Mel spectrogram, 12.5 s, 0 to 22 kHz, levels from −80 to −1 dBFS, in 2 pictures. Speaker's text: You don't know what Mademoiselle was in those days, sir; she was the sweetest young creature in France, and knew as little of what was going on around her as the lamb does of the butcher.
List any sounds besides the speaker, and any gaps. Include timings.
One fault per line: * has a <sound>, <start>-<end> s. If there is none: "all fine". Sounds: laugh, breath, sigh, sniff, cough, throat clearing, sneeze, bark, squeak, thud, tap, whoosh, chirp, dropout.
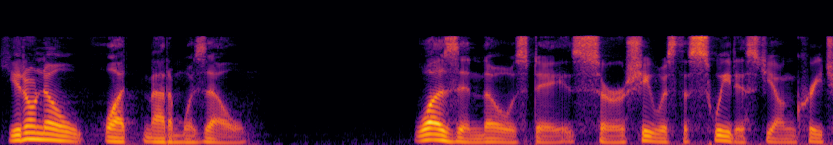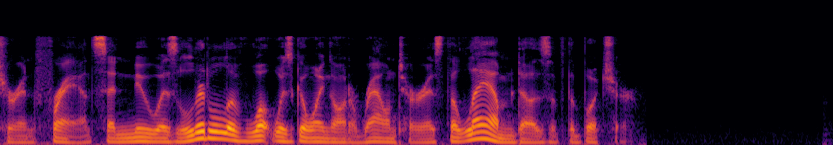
all fine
